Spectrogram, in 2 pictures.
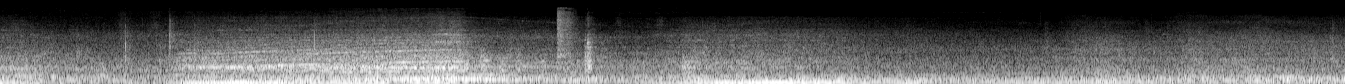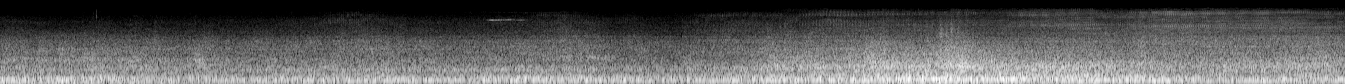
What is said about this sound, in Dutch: En bij de ingang van de raffinaderij rijden vrachtwagens het terrein op. En die vrachtwagens rijden af en aan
